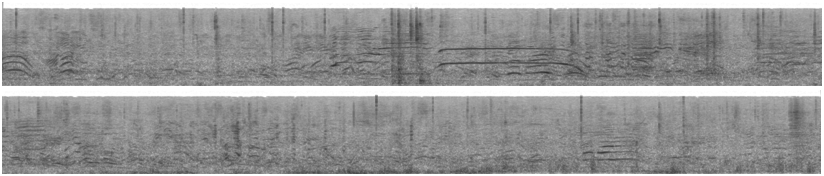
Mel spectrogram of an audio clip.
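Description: A crowd of spectators chatters and cheers outdoors at a distance.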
